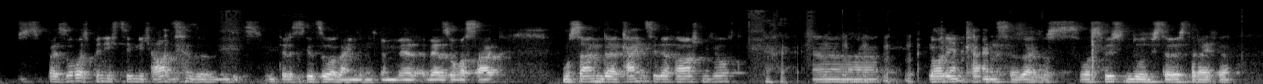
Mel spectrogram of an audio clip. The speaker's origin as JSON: {"language": "German", "country": "Bosnia & Herzegovina", "said": "ich persönlich wollte unbedingt eben für Bosnien spielen und auch meinem Heimatland einfach was zurückgeben."}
